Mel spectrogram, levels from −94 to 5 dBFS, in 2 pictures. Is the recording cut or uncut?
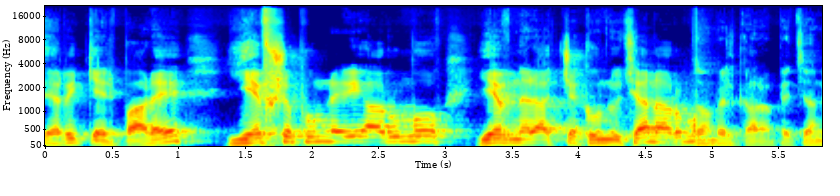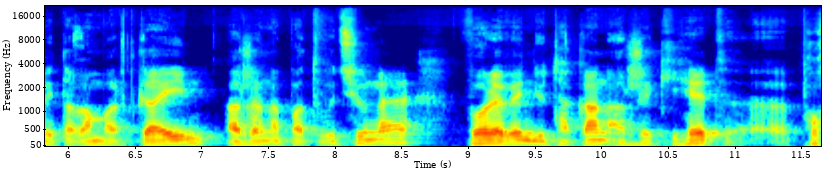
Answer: cut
